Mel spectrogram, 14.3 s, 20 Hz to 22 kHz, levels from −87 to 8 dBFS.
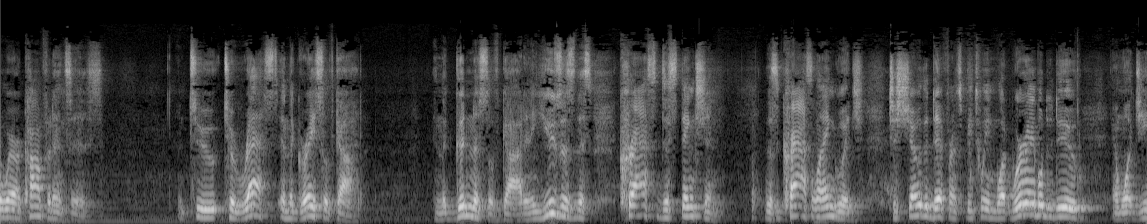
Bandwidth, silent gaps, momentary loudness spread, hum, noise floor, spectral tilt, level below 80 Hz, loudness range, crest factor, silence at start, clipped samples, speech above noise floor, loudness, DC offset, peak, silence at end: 12 kHz; none; 11 LU; none; -54 dBFS; -3 dB/octave; -62 dBFS; 2 LU; 18 dB; 0 s; under 0.1%; 36 dB; -17 LUFS; under 0.1%; 0 dBFS; 0 s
